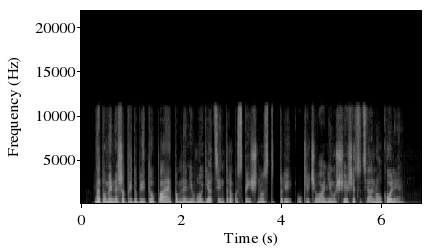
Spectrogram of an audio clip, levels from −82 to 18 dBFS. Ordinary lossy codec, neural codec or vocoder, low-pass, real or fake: none; codec, 24 kHz, 1.5 kbps, HILCodec; none; fake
